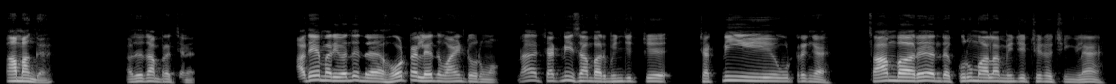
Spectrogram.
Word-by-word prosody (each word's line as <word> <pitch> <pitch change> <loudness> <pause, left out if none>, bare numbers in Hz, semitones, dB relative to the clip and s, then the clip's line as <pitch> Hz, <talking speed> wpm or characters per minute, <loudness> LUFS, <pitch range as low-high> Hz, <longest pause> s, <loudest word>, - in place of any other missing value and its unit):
ஆமாங்க. 150 -9 +4 0.9
அதுதான் 145 +1 -1
பிரச்சன. 105 -5 -7 1.1
அதே 195 - +5
மாரி 180 -2 +4
வந்து 190 +3 0
இந்த 150 -2 +1 0.2
ஹோட்டல்ல 185 +1 +3
இருந்து 155 -3 -1
வாங்கிட்டு 140 0 -1
வருவோம். 115 -4 -7 0.3
அ - - -2 0.2
சட்னி, 165 +4 -1
சாம்பார் 150 -4 +1
மிஞ்சிருச்சு, 145 0 -4 0.5
சட்னி 135 +9 -1 0.5
விட்டுருங்க, 145 -3 -5 0.6
சாம்பாரு 170 0 +6
அந்த 150 -1 -2
குருமாலாம் 160 -2 +1
மிஞ்சிச்சுன்னு 140 -1 -4
வச்சுக்கங்களேன், 120 -1 -6
150 Hz, 120 wpm, -24 LUFS, 135-165 Hz, 1.1 s, சாம்பாரு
